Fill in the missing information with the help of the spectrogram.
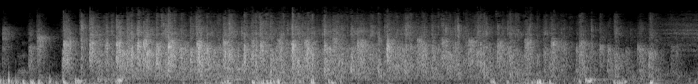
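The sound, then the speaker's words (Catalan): A crowd at a library applauds steadily for several seconds to welcome the secretary general of the Catalan Skating Federation, a dense rattle of many hands clapping at once that holds its level before tapering slightly at the end. “Fora aplaudiment.”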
